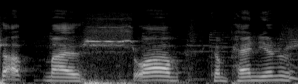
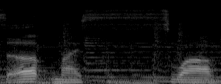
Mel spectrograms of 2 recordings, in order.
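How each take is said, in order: First: It is said in a Gopher impression voice. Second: It is said in the speaker's natural voice.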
